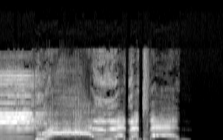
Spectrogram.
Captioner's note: yelling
